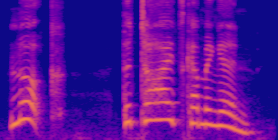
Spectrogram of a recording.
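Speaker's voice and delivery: shrill, very high call-out shout. Narrator reading a boy calling out among a group of children, shouting. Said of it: "shouted a boy".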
